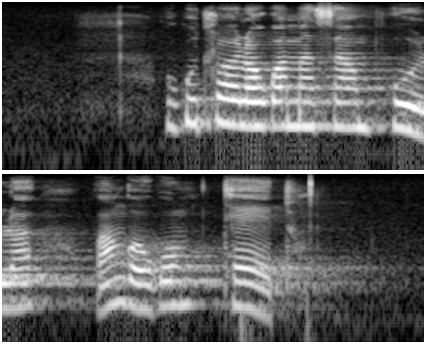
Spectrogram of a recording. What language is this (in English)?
South Ndebele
